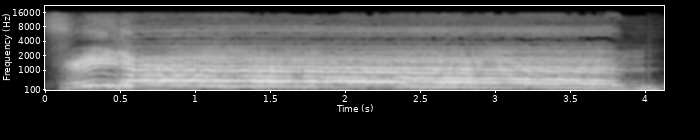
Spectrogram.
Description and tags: Freedom Dry
call, freedom, gibson, masterclass, vocal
